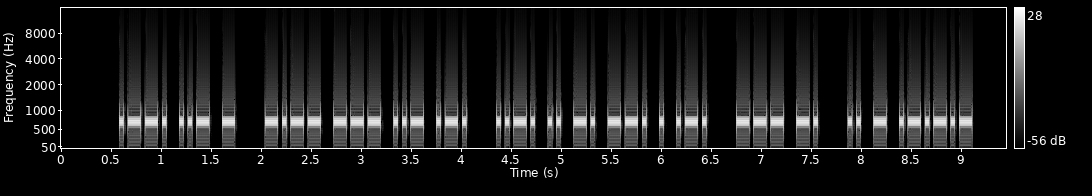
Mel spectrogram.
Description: Morse code, heard as a keyed tone, about 28 wpm, 700 Hz. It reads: PUT YOUR FINGER ON IT.
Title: Sentences from Top 1600 Words 28wpm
